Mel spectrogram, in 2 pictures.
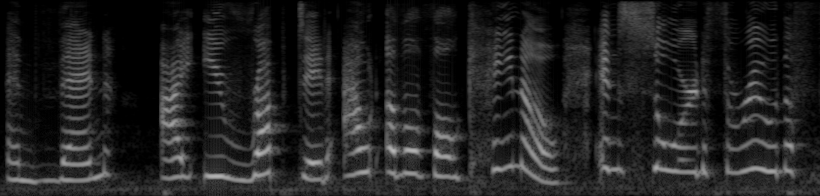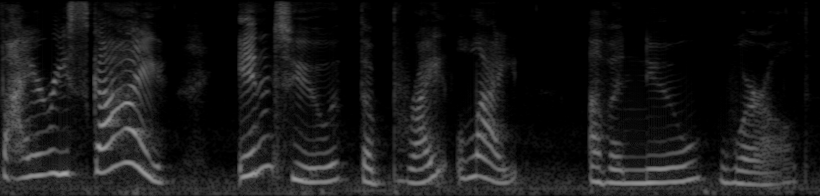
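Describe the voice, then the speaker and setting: A woman's voice: high-pitched, pitched above the performer's own voice, heavily acted. A woman voicing an ancient, contented male rock who tells his stories proudly and dramatically in a picture book read-aloud. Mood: grand, dramatic. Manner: dramatic, unhurried storytelling.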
